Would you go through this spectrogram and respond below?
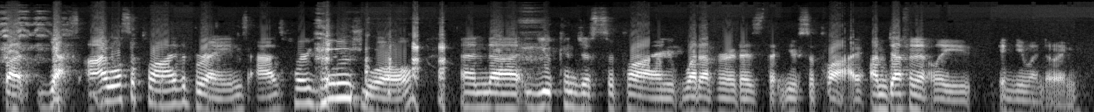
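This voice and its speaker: A man's voice: mid-range voice, a little hiss or hum, low-quality recording. Dry, teasing man playing a tabletop game. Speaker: player.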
